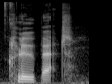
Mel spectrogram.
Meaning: A bat (club) with which someone clueless is struck (figuratively or in one's imagination)
- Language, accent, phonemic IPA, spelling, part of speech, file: English, UK, /ˈkluːˌbæt/, cluebat, noun, En-uk-cluebat.ogg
